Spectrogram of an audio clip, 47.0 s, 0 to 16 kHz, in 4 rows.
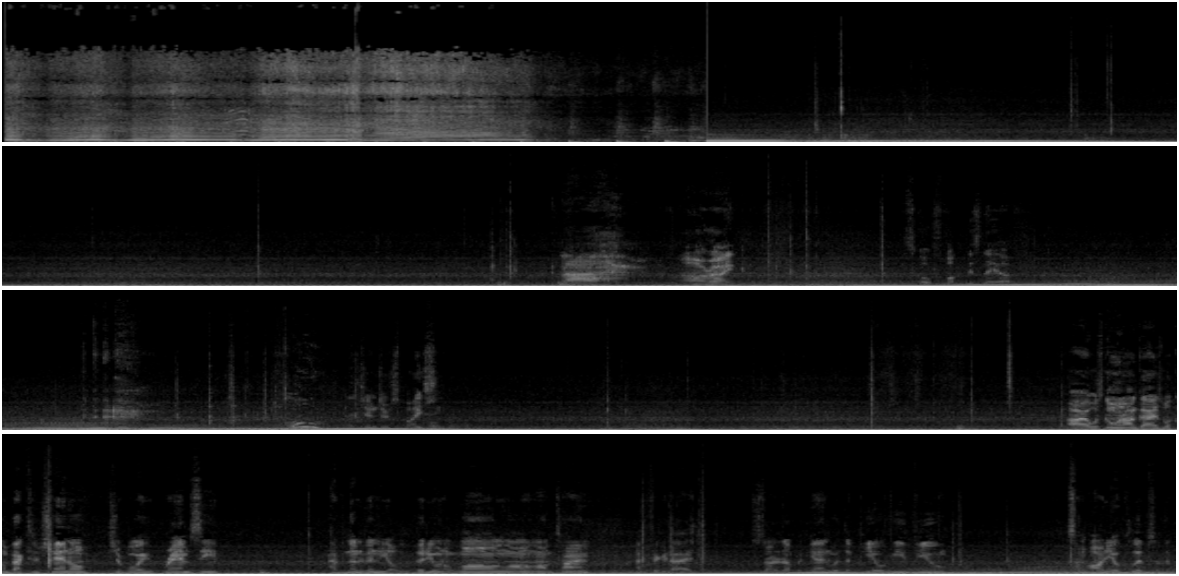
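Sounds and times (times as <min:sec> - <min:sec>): car engine from inside cabin: 0:00.0 - 0:05.6, 0:07.0 - 0:46.9
intro music: 0:01.9 - 0:10.8.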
